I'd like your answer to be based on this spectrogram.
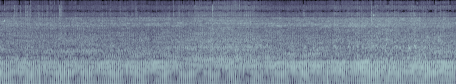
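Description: A riding lawnmower engine runs steadily and loudly up close, a constant droning mid-range hum with a rough mechanical texture holding even for the whole stretch and no voices over it.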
